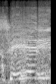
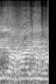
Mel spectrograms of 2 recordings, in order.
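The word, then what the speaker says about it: সাহরি: আর সিনে জবর দিলে সাহারুন মানে হলো রাতের শেষ অংশের খাবারকে আরবিতে সাহারি বলে, সেহরি নয়।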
